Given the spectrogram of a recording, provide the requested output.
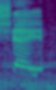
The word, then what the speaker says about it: Shea: So, it helps people remember what my name is, how to say it, how to spell it, all of that.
